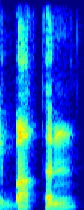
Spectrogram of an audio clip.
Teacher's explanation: the n is the only element in the second syllable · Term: syllabic consonant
